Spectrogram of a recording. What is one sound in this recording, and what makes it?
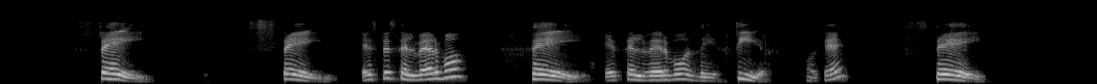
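A woman speaks clearly in short phrases over an online call.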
